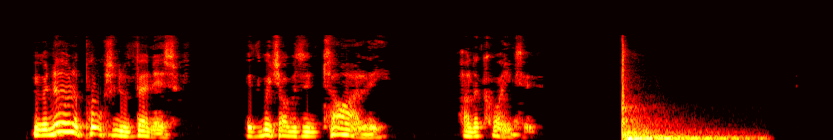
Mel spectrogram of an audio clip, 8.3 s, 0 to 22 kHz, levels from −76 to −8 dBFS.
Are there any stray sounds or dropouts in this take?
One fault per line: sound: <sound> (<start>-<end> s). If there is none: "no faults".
sound: thud (6.2-7.8 s)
